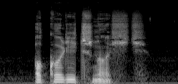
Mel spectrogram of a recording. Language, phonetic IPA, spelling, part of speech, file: Polish, [ˌɔkɔˈlʲit͡ʃnɔɕt͡ɕ], okoliczność, noun, Pl-okoliczność.ogg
